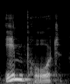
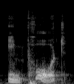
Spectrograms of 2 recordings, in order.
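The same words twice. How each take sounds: First: The stress is on the first syllable. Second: The stress is on the second syllable. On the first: It is used as a noun. "import for a noun" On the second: It is used as a verb. "import for a verb"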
